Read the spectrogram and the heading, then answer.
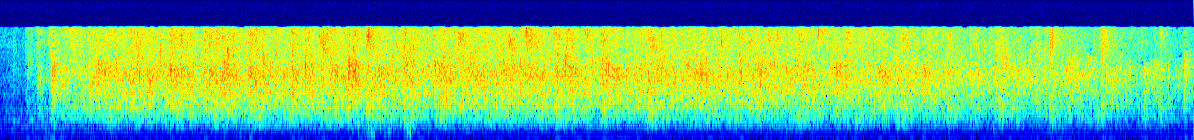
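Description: At the end of a presentation, a crowd applauds steadily for about twelve seconds, a dense wash of many hands clapping at once that rises quickly, holds loud and even, then tapers slightly at the end.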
